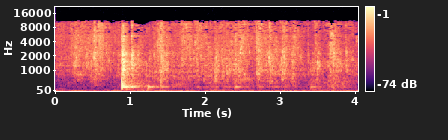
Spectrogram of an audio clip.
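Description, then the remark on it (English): Water splashes into a bucket for mixing drywall mud, with a sudden burst just under a second in, then keeps pouring and sloshing steadily, with no talking. At a cafe in downtown Stockton where office spaces are being built. “And when you're mixing mud, you never want to dump in too much water because it's just like mortar mix for brick.”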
